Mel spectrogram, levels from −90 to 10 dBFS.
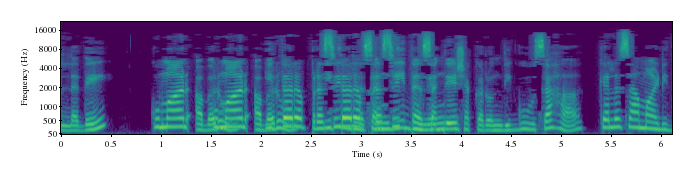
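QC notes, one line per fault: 1.01–3.83 s, doubled audio track: the speech is likely being picked up a second time through a slower path, or an edit is holding two copies out of step, so a full-band copy at roughly equal level trails by about half a second, dry, starting and stopping abruptly.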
